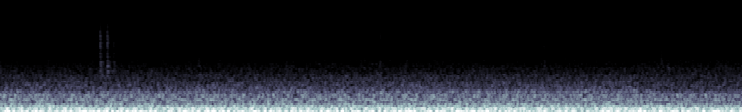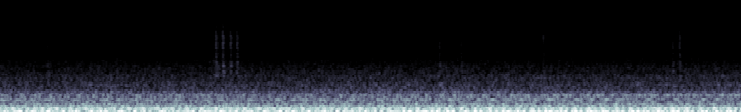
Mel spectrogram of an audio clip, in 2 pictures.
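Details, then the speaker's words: Car cruising: constant low growling rumble under road noise; bad wheel bearing located to the rear on test drive, side undetermined. "a wheel bearings typically sound grindy growly when a bearing starts to go bad it makes noise and typically that noise is described as grinding growling whining"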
